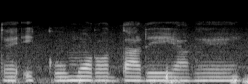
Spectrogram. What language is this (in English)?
Chakma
